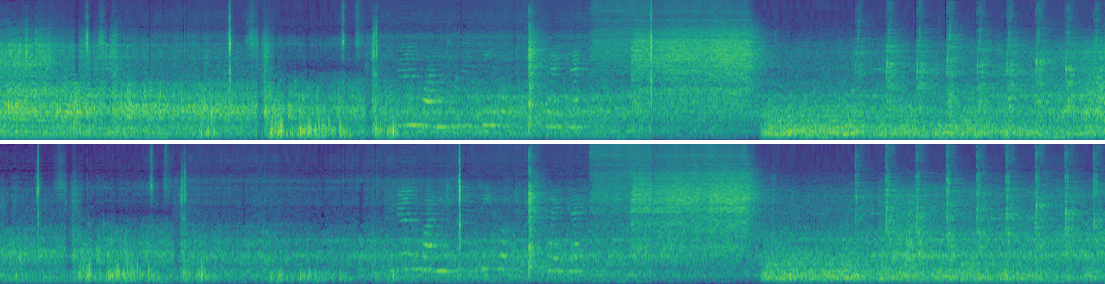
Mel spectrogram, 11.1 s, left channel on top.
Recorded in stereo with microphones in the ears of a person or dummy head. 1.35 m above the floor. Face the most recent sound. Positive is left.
turn(degrees=-60)  # may be behind; listen again after turning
